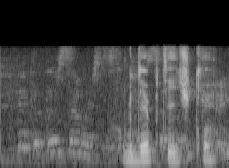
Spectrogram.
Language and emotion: Russian, neutral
